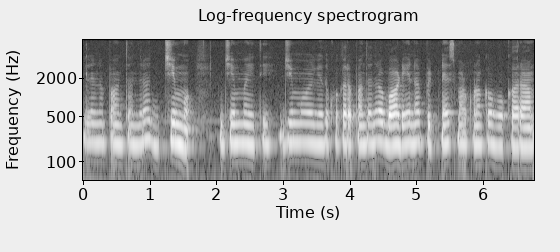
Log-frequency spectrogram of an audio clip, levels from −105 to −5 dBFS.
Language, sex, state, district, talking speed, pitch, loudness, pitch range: Kannada, female, Karnataka, Belgaum, 115 wpm, 190 Hz, -18 LUFS, 185-195 Hz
